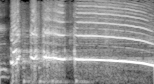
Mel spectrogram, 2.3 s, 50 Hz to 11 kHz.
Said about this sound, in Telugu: ఈ దొంగ కిలాడి పుంజు రాత్రి 1 గంటప్పుడు ఒక దొంగ కోత కోస్తుంది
